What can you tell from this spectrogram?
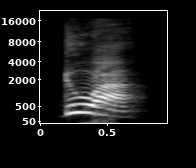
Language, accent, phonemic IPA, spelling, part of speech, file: Swahili, Kenya, /ˈɗu.ɑ/, dua, noun, Sw-ke-dua.flac
- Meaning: incantation, supplication, prayer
